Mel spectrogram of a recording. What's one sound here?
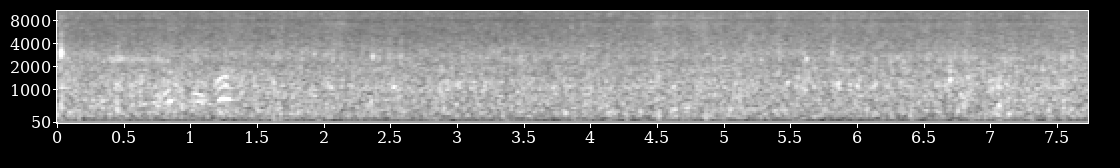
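Hands splash in shallow water.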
